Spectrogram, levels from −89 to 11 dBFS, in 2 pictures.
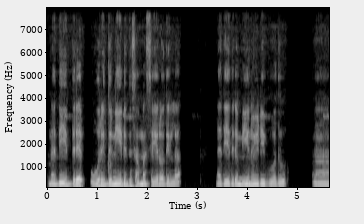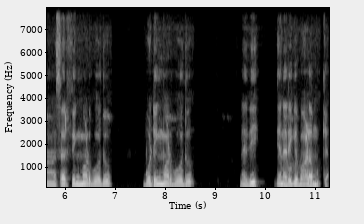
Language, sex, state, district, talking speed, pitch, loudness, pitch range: Kannada, male, Karnataka, Shimoga, 100 wpm, 130 Hz, -19 LUFS, 120-135 Hz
